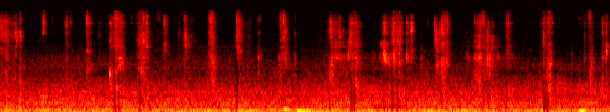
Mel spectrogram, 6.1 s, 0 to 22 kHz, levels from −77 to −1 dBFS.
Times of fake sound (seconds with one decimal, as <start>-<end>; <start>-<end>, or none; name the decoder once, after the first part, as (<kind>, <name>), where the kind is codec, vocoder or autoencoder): 0.9-1.4 (codec, SNAC); 3.5-4.2; 5.0-6.1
